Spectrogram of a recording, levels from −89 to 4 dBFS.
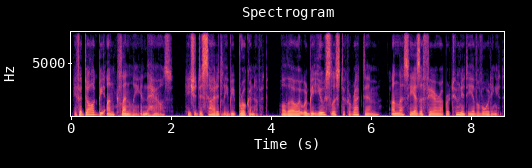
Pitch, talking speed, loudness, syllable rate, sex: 130 Hz, 220 wpm, -20 LUFS, 6.3 syllables/s, male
